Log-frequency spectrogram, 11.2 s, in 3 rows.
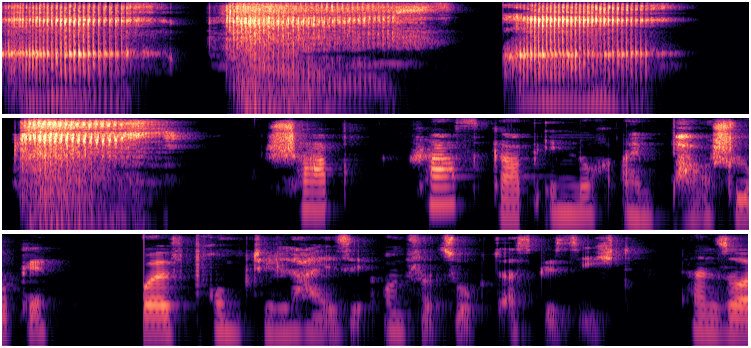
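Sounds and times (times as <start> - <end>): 
snoring: 0.0 - 4.7
speech: 5.9 - 11.1.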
